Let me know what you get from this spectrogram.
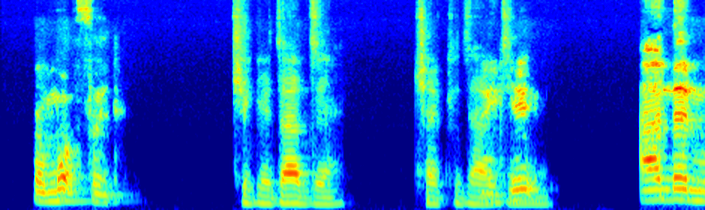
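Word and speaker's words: Chakvetadze: They've got Georgie Chakvedze from Watford. Chikutadze.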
